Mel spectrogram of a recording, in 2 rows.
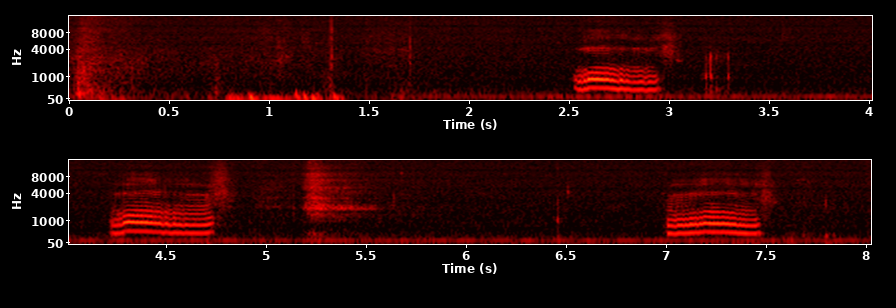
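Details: Young fluffy male rescued cat, indoors during play therapy in March 2018, making cute noises while playing: three short wavering chirpy meows spaced about two seconds apart, with thumps, faint hum and soft rustling.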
